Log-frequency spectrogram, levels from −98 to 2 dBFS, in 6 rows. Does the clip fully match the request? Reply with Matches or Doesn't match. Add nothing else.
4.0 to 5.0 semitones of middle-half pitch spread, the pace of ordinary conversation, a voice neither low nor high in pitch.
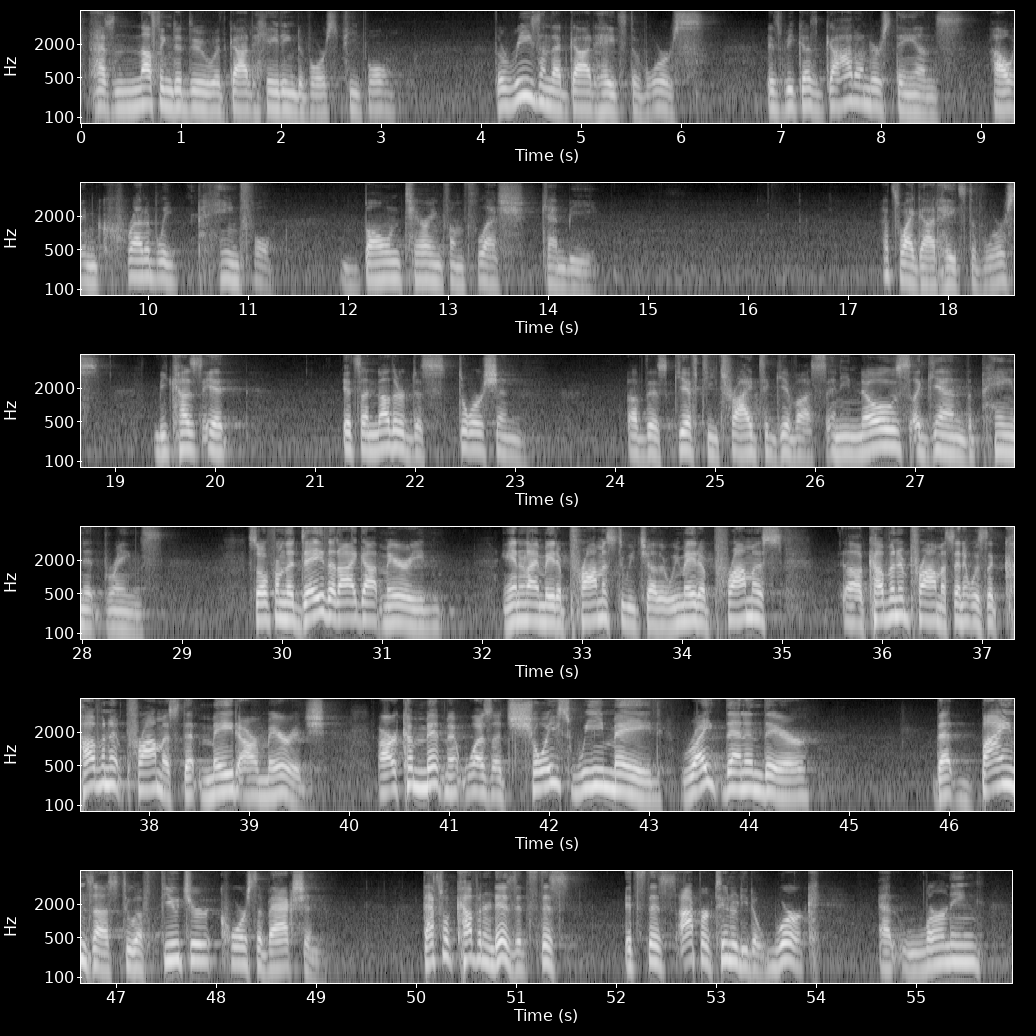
Doesn't match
